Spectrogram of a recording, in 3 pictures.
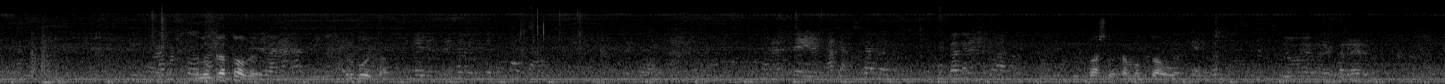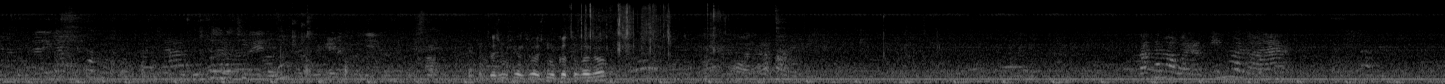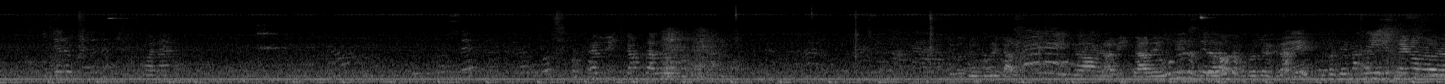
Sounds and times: Women chatting at a nearby ice cream stand 0:00.0 - 0:43.3

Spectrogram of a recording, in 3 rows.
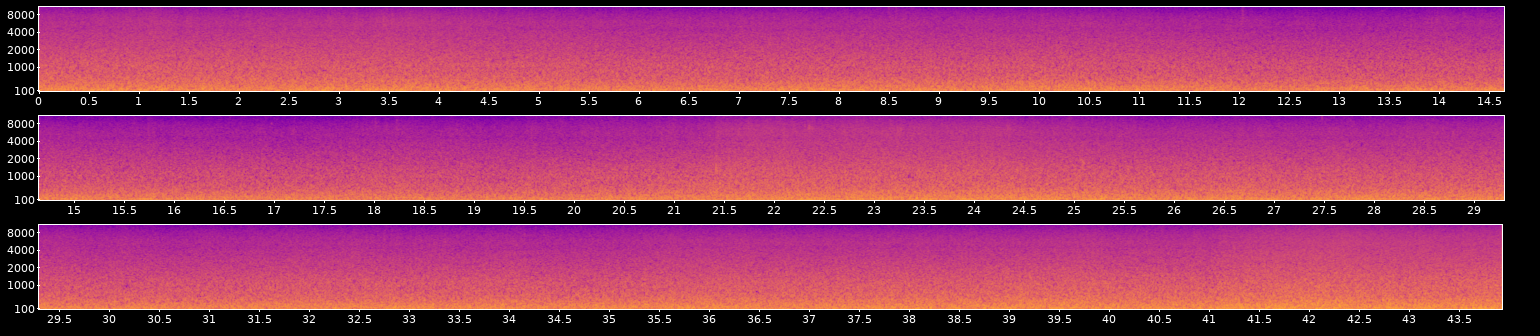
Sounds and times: strong wind heard in a shelter 0:00.0 - 0:43.9

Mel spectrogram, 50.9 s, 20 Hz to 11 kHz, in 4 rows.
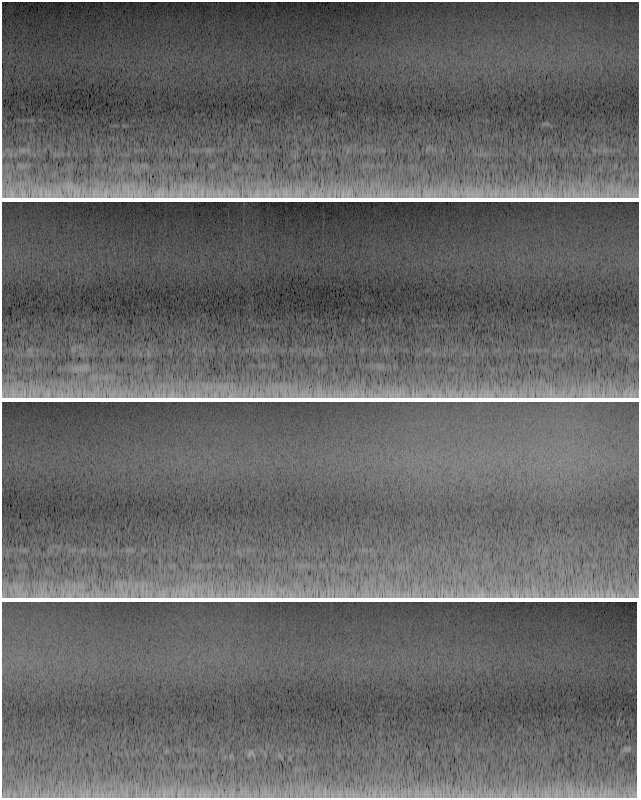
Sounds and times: wind 0:00.0 - 0:50.9

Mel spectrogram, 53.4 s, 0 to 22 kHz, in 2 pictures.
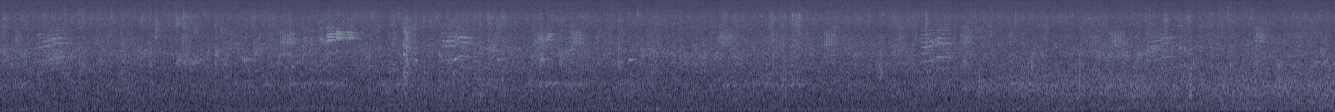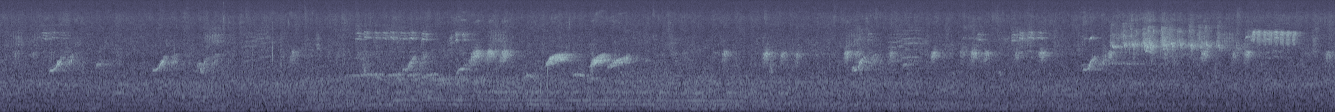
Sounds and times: Traffic Sound 0:23.8 - 0:48.4

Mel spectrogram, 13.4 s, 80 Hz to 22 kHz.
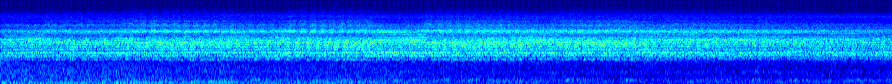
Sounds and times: Traffic Sound 0:00.0 - 0:05.8
Cicadas cry 0:00.0 - 0:13.3

